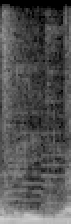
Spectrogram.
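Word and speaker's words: Layla: Se escreve Laila, mas ele interpreta como Leila, né?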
